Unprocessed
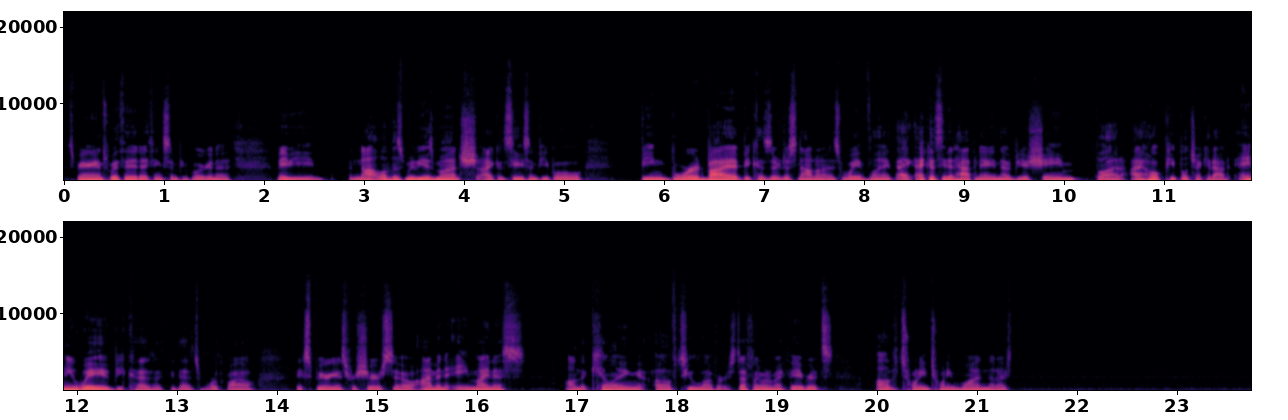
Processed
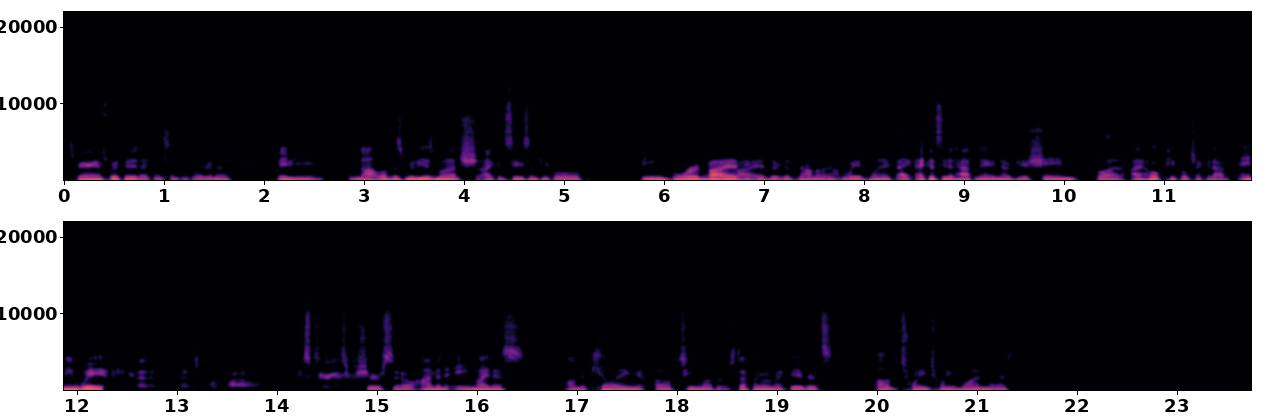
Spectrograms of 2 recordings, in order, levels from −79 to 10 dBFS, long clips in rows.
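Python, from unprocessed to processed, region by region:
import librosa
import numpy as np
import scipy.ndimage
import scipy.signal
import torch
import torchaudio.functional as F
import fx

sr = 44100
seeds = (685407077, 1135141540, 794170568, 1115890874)

y = fx.chain(x, sr, fx.ring_mod(carrier_hz=110.0),
    fx.resample_linear(factor=4), at=(0.74, 1.51))
y = fx.chain(y, sr, fx.lowpass(hz=2400.0, slope=24),
    fx.echo_single(ms=273, db=-12.0), at=(5.82, 8.03))
y = fx.chain(y, sr, fx.steep_highpass(hz=700.0, slope=36),
    fx.echo_feedback(ms=95, feedback_pct=44, wet_db=-11), at=(12.25, 14.9))
y = fx.high_shelf(y, sr, hz=5000.0, db=7.5)
y = fx.spectral_expand(y, sr, expansion=1.5)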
